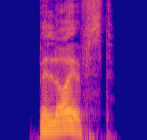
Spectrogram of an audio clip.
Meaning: second-person singular present of belaufen
- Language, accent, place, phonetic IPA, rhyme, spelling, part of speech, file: German, Germany, Berlin, [bəˈlɔɪ̯fst], -ɔɪ̯fst, beläufst, verb, De-beläufst.ogg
